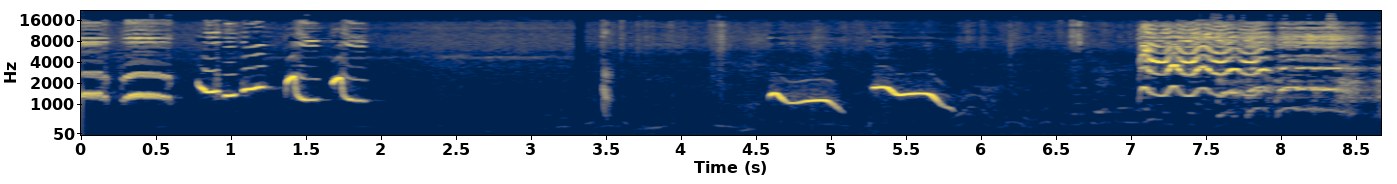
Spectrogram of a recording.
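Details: Laughingthrush singing in bamboo scrub in the wild: a quick burst of rising whistles, a pause with soft low notes, two clear slurred whistles, then a long warbling, wavering phrase.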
